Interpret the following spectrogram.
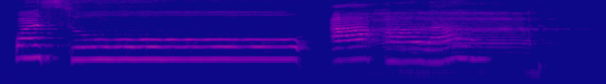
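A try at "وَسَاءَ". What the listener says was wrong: alah Waso, jangan wasu. Wasu nyamber.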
